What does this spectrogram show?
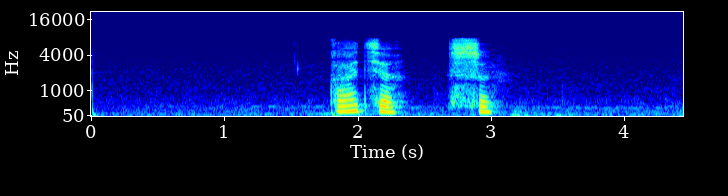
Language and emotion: Russian, neutral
